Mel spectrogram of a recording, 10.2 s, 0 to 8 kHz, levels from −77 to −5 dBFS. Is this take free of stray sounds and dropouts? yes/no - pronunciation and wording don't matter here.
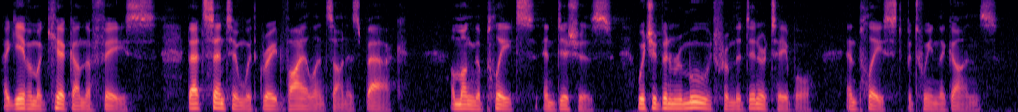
yes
